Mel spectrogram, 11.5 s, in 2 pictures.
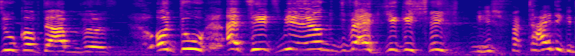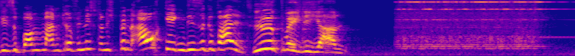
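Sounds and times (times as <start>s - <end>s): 
speech: 0.0s - 9.9s
doorbell ringing with a bright shrill metallic tone: 9.7s - 11.4s.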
